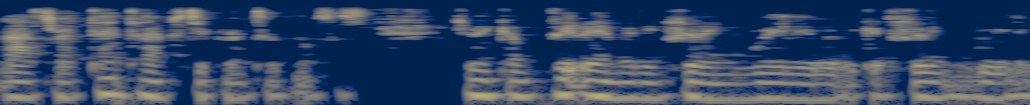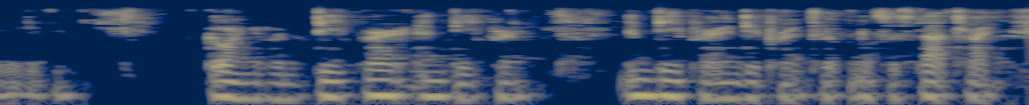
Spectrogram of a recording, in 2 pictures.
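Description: Somewhat breathy and monotone with flat intonation, a man speaks at a very fast pace. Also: medium pitch for a man. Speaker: hypnotist. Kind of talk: hypnosis induction session. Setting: video call via webcam.

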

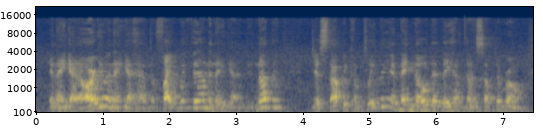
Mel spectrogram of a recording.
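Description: A man talks at a very fast pace. Audible room echo and light background noise come through. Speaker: preacher. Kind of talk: sermon. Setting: church. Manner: calm, doesn't yell. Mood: warm, relaxed, smiling. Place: classroom. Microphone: camera far.

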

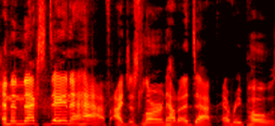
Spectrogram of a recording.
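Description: A man with an American accent, bright, sharp tone and ordinary pitch variation. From Baltimore, US. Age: 40s. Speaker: war veteran and yoga teacher; conference speaker. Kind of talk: conference talk. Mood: intense, emotional storytelling. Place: stage. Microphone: headset.

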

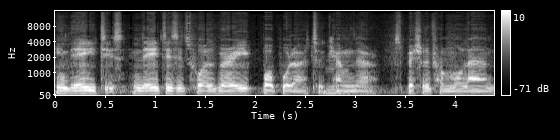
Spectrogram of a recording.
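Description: The speaker has an Italian accent and a monotone, flat intonation. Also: man. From northern Italy, near Como. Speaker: IELTS test candidate. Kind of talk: exam interview. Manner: halting, many fillers and repetitions.

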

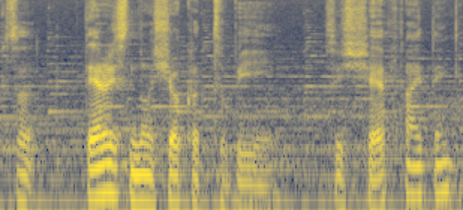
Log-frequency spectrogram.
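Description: The speaker is a man. Behind him, music comes through clearly. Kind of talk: interview answer. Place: shop.

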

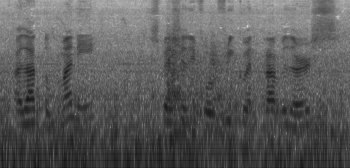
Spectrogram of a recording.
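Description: Loud background noise accompanies a man whose voice sounds dry, with no echo. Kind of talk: casual travel vlog narration. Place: boat. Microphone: phone near.

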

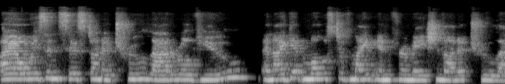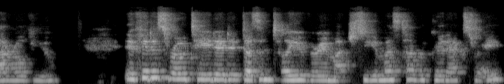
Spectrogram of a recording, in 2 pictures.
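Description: A woman with a Canadian accent talks at a fairly quick pace in a fairly high voice with ordinary pitch variation, some room echo audible against a quiet background. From Canada. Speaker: orthopedic surgeon; presenter. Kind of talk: lecture. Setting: video call. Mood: friendly, lightly humorous. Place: home room. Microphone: webcam.

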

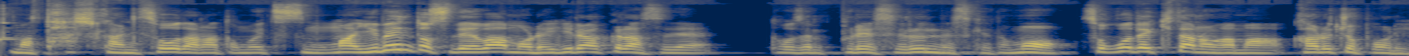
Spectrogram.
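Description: Against a quiet background, a man talks at a fairly quick pace in a high-pitched voice with a dark, mellow tone. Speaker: football podcast host. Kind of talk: casual chat. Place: studio. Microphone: lapel.

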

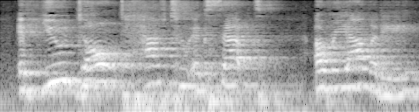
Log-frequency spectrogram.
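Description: In a room with strong echo, a woman speaks slowly. Her voice is high-pitched with lively intonation.

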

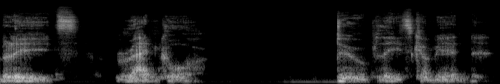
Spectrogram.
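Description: A man puts on a raspy, high-pitched character voice. His tone is menacing and theatrical. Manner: menacing, theatrical.

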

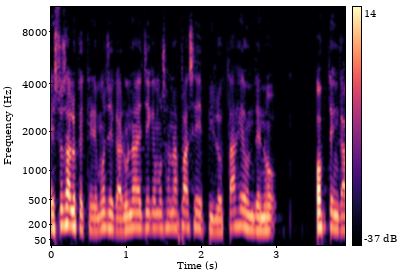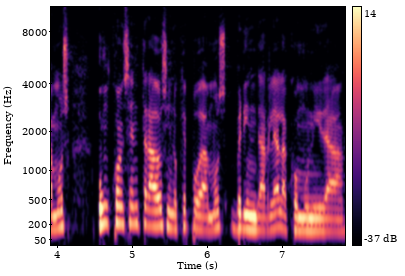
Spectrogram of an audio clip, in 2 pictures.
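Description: A man's fairly high-pitched voice at a fairly quick pace, with ordinary pitch variation against a quiet background. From Colombia, coffee region. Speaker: social entrepreneur, former rural teacher; presenter. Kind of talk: project presentation. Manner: halting, with filler sounds. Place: hall. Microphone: handheld.

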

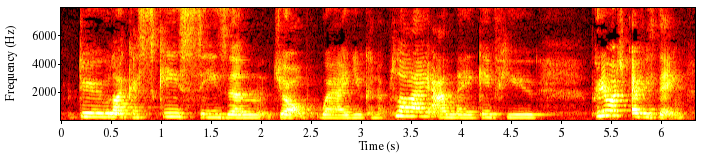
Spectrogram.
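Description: The speech moves at a fairly slow pace with ordinary pitch variation, and audible room echo surrounds it. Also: woman. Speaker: vlogger. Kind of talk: casual vlog chat. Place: home room. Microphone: phone near.

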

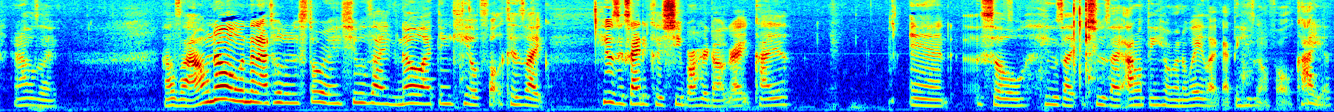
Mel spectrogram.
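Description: The speaker is a woman. She talks very fast, with lively intonation. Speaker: beauty vlogger. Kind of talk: casual vlog chat. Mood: amused storytelling. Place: home room. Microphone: phone near.

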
